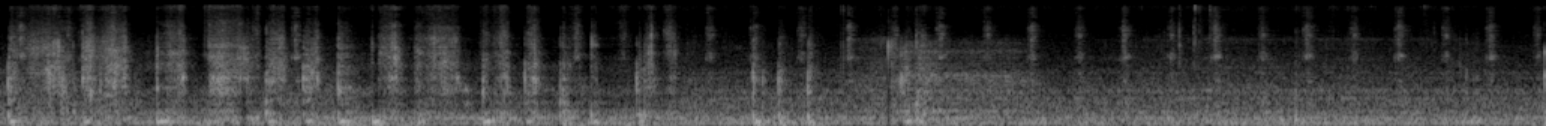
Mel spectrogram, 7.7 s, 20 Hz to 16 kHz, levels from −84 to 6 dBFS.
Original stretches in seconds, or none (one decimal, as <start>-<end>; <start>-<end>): 0.0-0.7; 1.3-1.8; 3.4-7.7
